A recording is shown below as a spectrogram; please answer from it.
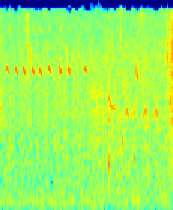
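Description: A bird singing: a rapid run of about ten short, high, falling notes lasting about a second, then a few lower chirps.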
